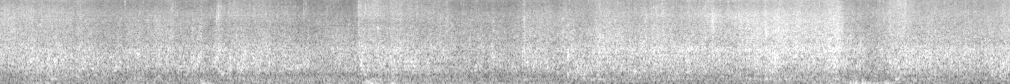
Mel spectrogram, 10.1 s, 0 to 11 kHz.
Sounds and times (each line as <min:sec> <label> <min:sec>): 0:00.0 Waves 0:10.1
0:00.0 Wind 0:10.1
